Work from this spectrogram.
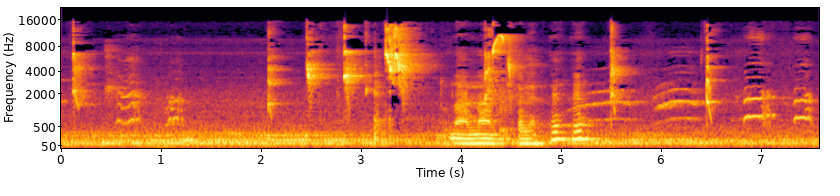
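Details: Baby monkey, adopted from an animal market and being raised indoors, throws a tantrum on seeing milk being prepared in the kitchen: shrill, piercing squeals and short rising-falling cries in bursts, mixed with a man talking in Indonesian over a steady low hum.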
